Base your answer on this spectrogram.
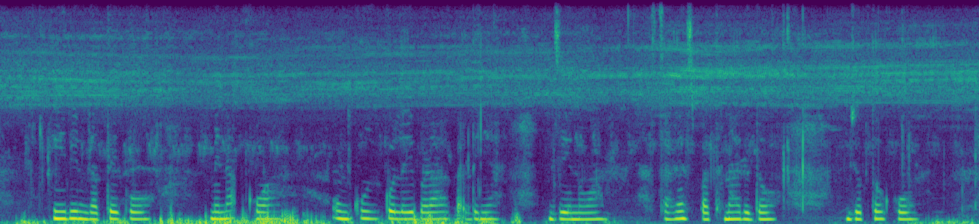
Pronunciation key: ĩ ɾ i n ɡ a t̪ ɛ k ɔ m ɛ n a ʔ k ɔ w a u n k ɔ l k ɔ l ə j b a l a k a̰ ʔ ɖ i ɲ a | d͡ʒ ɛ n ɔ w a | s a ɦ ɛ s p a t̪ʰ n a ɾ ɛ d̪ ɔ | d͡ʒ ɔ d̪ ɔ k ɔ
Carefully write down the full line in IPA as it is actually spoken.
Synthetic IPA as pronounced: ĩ ɾ i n ɡ a t̪ ɛ k ɔ m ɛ n a ʔ k ɔ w a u ŋ k u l k ɔ l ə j b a ɽ a k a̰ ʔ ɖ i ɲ a | d͡ʒ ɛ n ɔ w a | s a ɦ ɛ s p a t̪ʰ n a ɾ ɛ d̪ ɔ | d͡ʒ ɔ t̪ ɔ k ɔ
